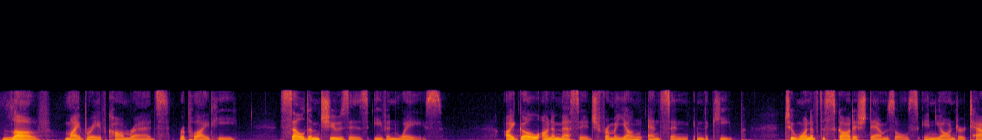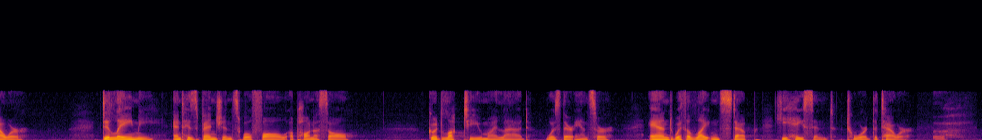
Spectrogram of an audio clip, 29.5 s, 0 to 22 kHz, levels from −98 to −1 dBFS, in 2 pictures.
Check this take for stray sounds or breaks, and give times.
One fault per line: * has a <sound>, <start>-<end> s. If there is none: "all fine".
* has a dropout, 10.4-10.5 s
* has a sigh, 28.7-29.4 s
